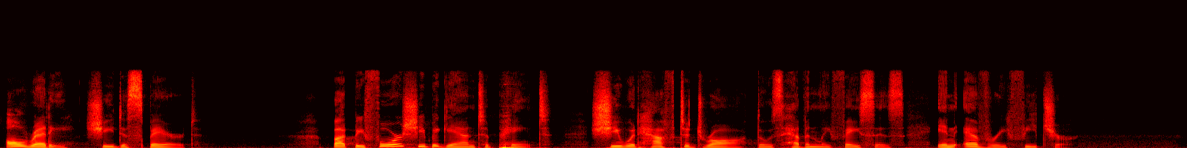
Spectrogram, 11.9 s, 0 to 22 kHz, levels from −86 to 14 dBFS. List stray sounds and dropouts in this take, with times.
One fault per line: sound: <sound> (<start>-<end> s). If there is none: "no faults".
no faults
